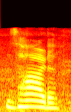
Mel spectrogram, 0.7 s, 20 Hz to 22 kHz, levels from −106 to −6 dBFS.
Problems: none marked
